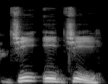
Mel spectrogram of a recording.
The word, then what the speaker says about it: GiG: I think it's like GEG, like actually reading the letters out.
